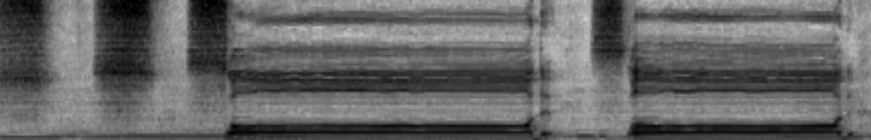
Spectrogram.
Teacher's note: सौद को प्रैक्टिकल जब हम अदा करेंगे तो सिटी की आवाज़ आएगी, लेकिन ये सिटी सीन के बनिस्बत जो है वो मोटी होगी। · सिटी के साथ अदा होगा और मोटा अदा होगा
